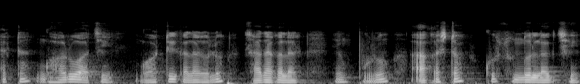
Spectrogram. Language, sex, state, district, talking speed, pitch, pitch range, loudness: Bengali, male, West Bengal, Jhargram, 145 wpm, 105 Hz, 100-115 Hz, -21 LUFS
